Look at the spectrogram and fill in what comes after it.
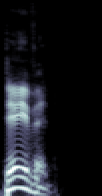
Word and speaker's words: D4VD: David.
